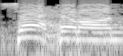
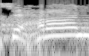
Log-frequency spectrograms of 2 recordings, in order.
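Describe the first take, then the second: First: ساحران as saahiran; three-syllable "saa-hi-ran" for ساحران; second reading. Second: سحران as sihran; raised-pitch "sih-ran" for سحران; first reading. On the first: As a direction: say ساحران with long aa after س and i on ح. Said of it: "في كلمة". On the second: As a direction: say سحران with short i and a silent ح. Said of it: "اقرأ". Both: Shown as a demonstration.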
